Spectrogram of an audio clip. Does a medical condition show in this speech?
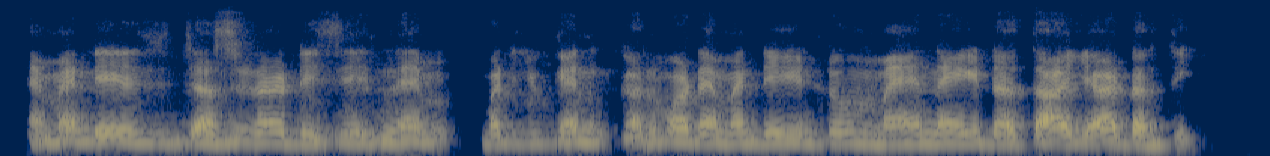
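Yes: motor neurone disease; voice strong and loud.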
